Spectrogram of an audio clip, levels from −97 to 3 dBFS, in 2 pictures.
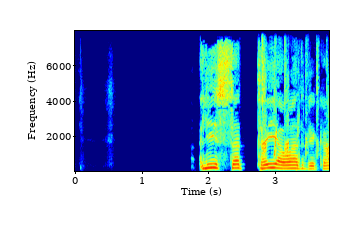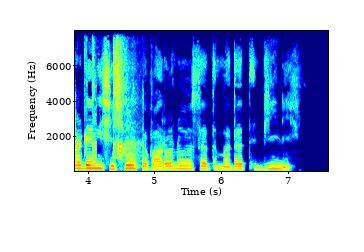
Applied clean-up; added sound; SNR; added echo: neural mask model RNNoise.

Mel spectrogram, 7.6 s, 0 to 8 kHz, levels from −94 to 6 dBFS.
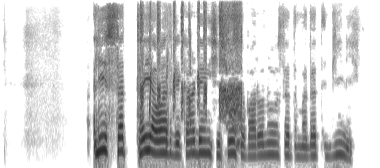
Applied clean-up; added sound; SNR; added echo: classical method Wiener filter.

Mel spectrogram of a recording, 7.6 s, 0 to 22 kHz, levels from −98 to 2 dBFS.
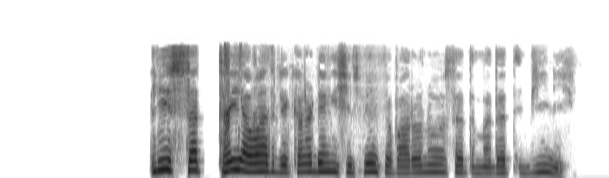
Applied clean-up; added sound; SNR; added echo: neural mask model DeepFilterNet 3.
